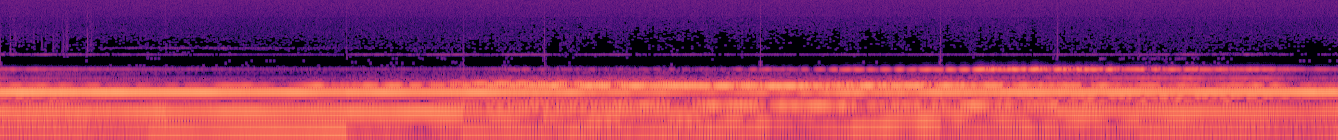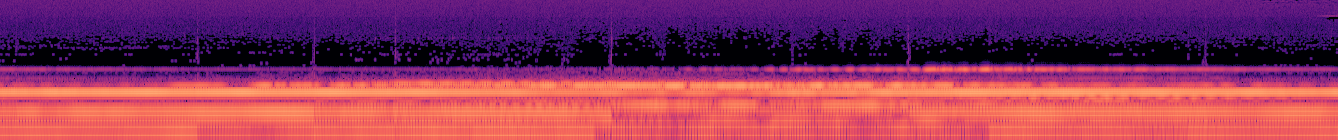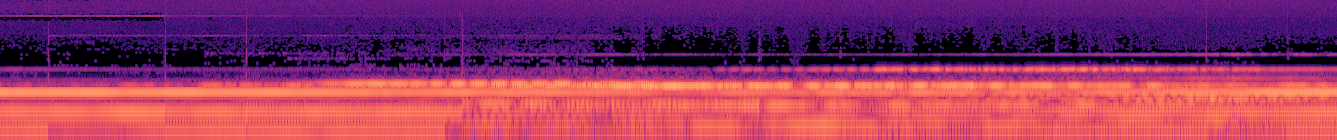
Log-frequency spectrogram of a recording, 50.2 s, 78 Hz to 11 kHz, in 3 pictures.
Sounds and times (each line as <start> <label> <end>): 0.0 drone 50.1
